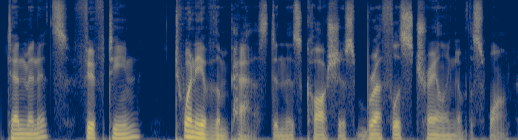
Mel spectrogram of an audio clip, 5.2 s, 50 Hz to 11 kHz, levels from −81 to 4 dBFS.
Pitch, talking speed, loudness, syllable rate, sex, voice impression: 85 Hz, 160 wpm, -21 LUFS, 5.0 syllables/s, male, very masculine, middle-aged, very thick, slightly relaxed, powerful, slightly bright, slightly soft, clear, fluent, slightly raspy, very cool, intellectual, refreshing, very sincere, very calm, very mature, very friendly, reassuring, unique, elegant, slightly wild, sweet, slightly lively, kind, slightly modest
